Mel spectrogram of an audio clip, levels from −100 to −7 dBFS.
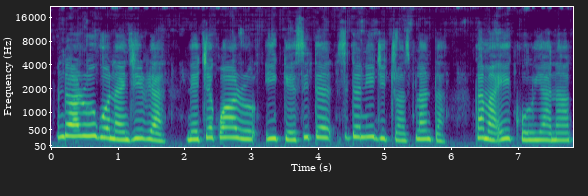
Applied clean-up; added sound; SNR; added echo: neural mask model Resemble Enhance denoiser.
